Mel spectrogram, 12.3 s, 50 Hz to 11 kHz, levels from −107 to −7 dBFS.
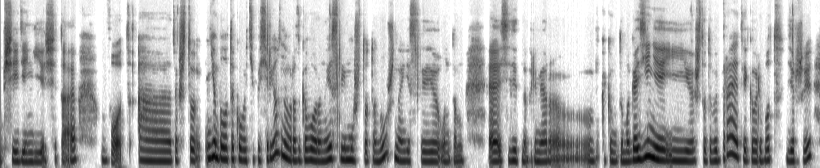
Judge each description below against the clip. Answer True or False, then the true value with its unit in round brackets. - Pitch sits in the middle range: False (205 Hz)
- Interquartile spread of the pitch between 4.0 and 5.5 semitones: False (2.7 semitones)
